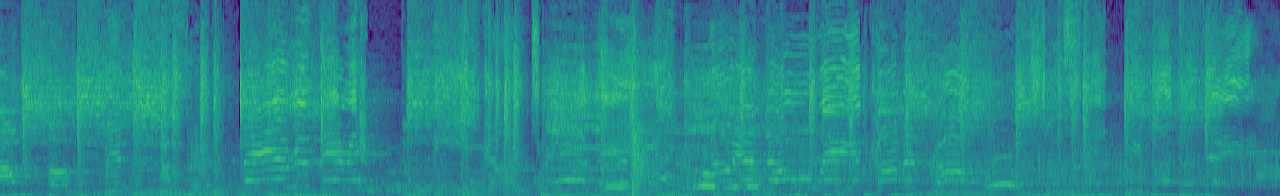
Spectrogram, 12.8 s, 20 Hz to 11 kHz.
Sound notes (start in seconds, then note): 6.3 gunshot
